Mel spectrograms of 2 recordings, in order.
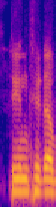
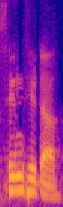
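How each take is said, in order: First: The first word sounds like 'sin'. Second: The first word sounds like 'sin'.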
